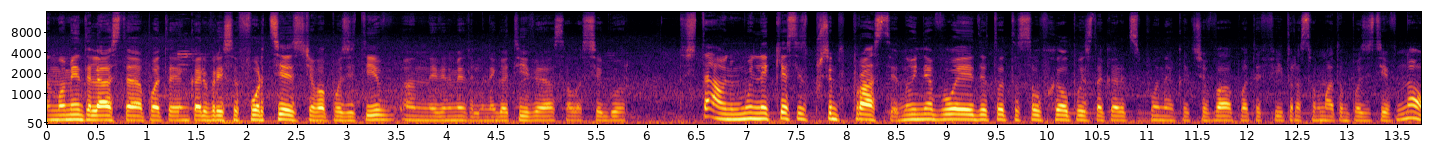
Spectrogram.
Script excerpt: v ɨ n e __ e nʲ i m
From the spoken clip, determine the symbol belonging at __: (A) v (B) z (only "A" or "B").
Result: A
